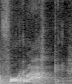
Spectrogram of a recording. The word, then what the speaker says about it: Fornace: La Fornacalia era una festa in onore della dea Fornace, riportata in ablativo singolare con Fornace, che si leggeva Forrache, similmente al sardo Furrache.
